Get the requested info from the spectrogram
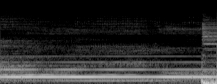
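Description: Dark ambient synth music: one long held tone with a steady overtone above it, the deep bass underneath thinning out and returning right at the end.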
